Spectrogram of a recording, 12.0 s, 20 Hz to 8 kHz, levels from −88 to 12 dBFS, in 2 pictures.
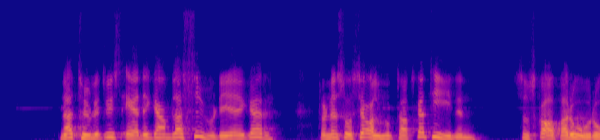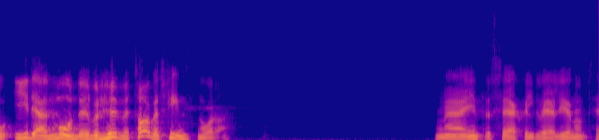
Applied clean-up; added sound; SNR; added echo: neural mask model DeepFilterNet 3.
